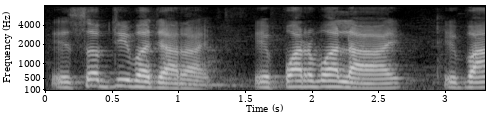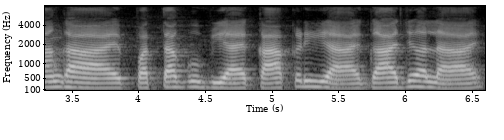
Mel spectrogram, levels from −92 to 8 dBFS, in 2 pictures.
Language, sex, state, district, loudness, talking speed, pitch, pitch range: Halbi, male, Chhattisgarh, Bastar, -18 LUFS, 155 wpm, 180 Hz, 165-195 Hz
